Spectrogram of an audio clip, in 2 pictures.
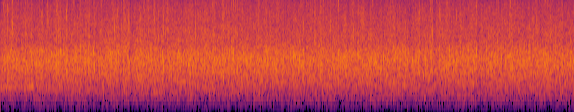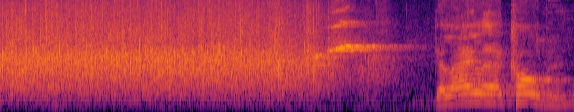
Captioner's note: applause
